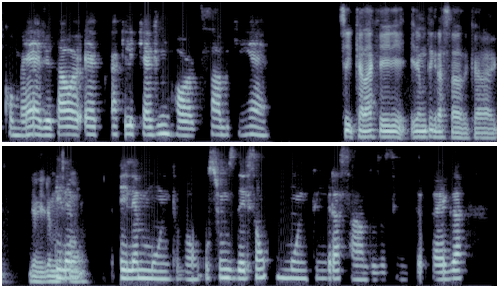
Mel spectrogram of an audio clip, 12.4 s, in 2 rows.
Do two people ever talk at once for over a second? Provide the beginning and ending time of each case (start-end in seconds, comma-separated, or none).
none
